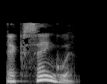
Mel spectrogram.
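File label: "exsanguine", British English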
